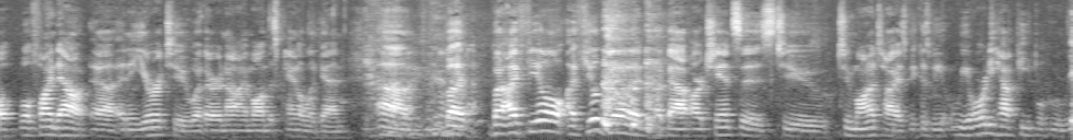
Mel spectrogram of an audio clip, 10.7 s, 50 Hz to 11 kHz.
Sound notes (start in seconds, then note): 3.7 laughter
